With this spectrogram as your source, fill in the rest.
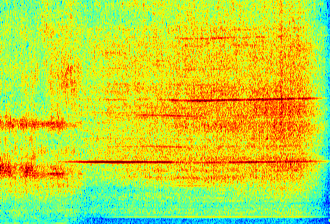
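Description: A power sander works over the glued joints of a wooden standing mirror frame, a steady loud whirring hum with a shift in pitch early on, running close and alone without speech.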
